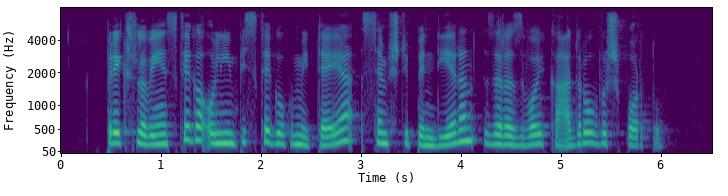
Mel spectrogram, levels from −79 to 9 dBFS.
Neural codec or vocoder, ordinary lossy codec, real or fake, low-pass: none; none; real; 7.2 kHz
